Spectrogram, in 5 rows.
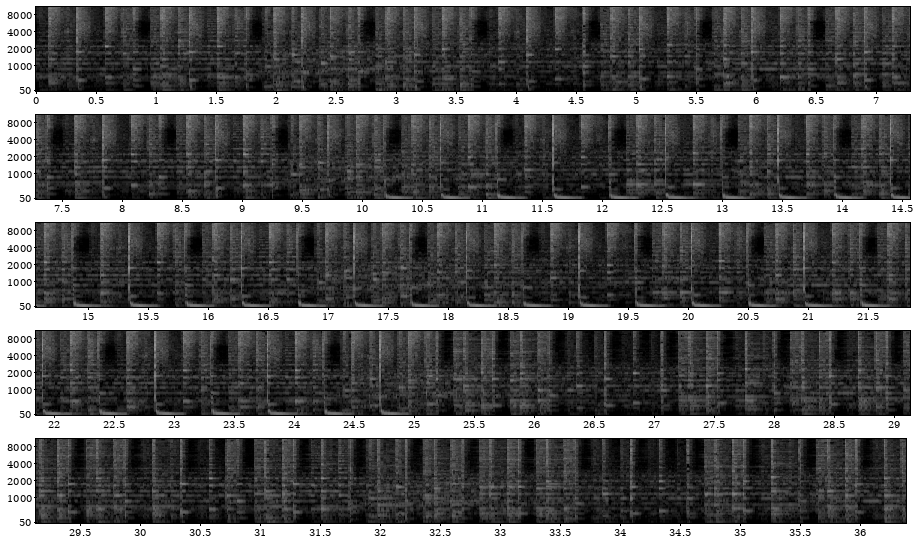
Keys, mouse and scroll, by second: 1.8 Tab, 12.8 KP_0, 25.9-36.3 drag.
